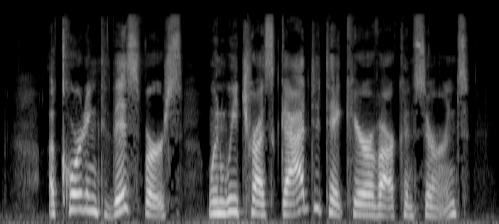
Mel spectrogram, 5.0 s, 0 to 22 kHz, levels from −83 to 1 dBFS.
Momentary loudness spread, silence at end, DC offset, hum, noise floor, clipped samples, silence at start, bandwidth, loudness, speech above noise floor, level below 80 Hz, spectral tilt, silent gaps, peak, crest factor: 9 LU; 0.3 s; under 0.1%; none; -48 dBFS; under 0.1%; 0.5 s; 16.5 kHz; -20 LUFS; 28 dB; -52 dBFS; -4.5 dB/octave; none; -4 dBFS; 16 dB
